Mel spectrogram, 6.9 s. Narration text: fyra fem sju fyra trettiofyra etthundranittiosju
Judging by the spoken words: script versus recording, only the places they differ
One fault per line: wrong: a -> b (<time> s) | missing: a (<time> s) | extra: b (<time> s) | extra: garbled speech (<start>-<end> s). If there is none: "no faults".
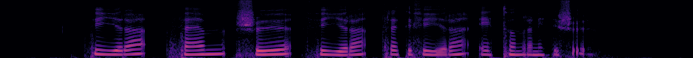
no faults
